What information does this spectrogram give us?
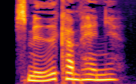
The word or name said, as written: smædekampagne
